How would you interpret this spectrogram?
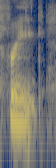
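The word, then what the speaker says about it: Freke: It is pronounced freak.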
